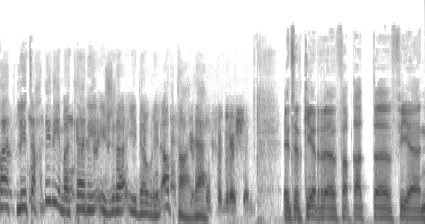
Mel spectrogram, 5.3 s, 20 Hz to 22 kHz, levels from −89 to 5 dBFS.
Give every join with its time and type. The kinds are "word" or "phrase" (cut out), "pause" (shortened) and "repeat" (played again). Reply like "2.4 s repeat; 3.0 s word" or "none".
none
